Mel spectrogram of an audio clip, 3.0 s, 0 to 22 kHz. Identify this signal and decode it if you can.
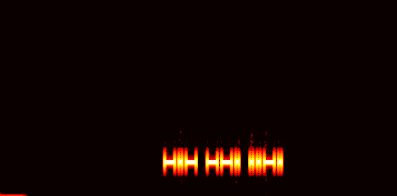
Morse code, heard as a keyed tone, about 47 wpm, 700 Hz. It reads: KGF
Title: USA Call Sign Postfixes - 3 Letters 45wpm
